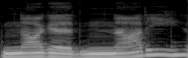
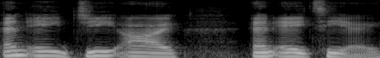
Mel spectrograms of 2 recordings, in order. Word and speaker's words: naginata: And he also has this uh I think it's like naganati is how you pronounce it, n a g a n a t i or wait, no, n a g i n a t a, naginata.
